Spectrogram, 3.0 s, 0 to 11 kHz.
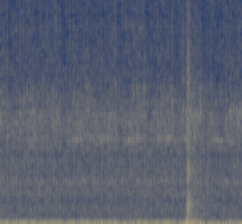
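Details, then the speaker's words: Classic Mini first start after swapping the HIF44 SU carburettor for a larger carburettor, no adjustments made yet: fires straight up and settles into a steady, even idle with a clear low beat, no misses or knocks; healthy. "Beautiful. That's what we like. Can't believe it's worked so well. Straight off the bat."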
